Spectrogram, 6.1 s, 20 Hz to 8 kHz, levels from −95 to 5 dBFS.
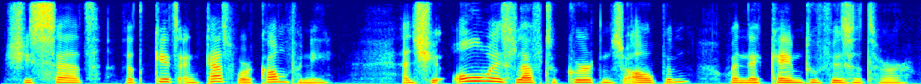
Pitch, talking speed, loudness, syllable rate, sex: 210 Hz, 205 wpm, -18 LUFS, 5.6 syllables/s, female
